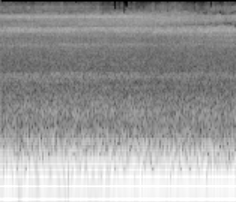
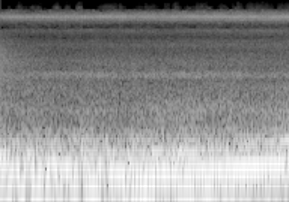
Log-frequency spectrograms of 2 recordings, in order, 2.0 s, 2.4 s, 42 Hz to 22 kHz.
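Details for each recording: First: L98 V8 first fire-up: a deep, steady burble with an even beat and no misses or knocks, idling smoothly. Fuel pressure reads a little low; owner doubts the high oil-pressure gauge reading. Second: Chevrolet L98 V8 first fire-up, fuel pressure a little low, oil pressure reading high (gauge possibly wrong): revs up smoothly, then sharp cracks and pops near the top of the rev; big backfiring, but it runs.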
